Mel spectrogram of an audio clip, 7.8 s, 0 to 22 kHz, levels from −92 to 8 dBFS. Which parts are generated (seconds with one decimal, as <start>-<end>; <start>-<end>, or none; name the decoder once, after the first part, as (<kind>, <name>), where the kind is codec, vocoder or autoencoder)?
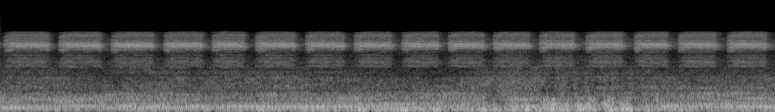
0.0-1.8 (vocoder, Vocos); 6.5-7.8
